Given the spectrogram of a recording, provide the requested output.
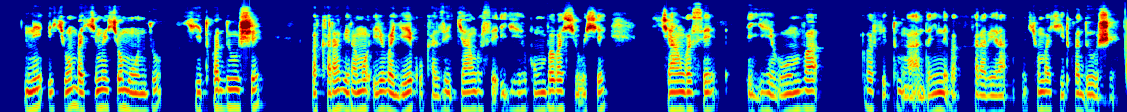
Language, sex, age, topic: Kinyarwanda, male, 18-24, finance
